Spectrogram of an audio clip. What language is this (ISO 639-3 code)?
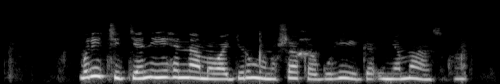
kin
